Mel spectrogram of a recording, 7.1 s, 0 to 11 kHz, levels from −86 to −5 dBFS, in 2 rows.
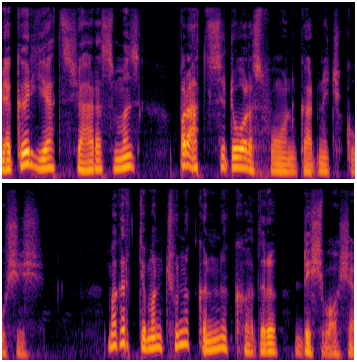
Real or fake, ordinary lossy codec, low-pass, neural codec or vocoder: fake; none; 9.9 kHz; vocoder, 24 kHz, 100 mel bands, Vocos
